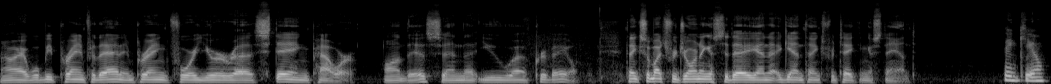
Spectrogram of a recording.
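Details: Adult male speaker; normal speech.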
